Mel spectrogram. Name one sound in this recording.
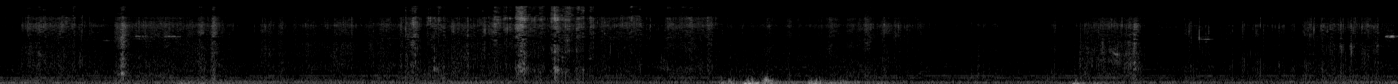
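Plastic packaging crinkles under handling.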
